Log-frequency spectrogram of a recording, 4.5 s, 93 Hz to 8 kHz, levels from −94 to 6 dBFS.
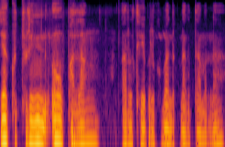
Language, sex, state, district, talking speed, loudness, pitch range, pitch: Garo, male, Meghalaya, South Garo Hills, 120 wpm, -21 LUFS, 85-100 Hz, 90 Hz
